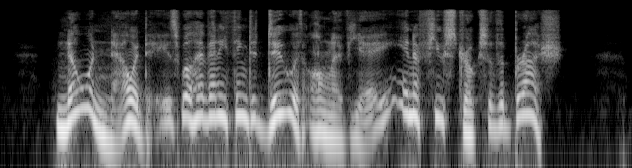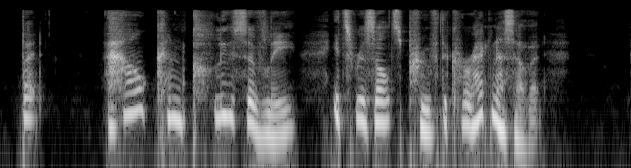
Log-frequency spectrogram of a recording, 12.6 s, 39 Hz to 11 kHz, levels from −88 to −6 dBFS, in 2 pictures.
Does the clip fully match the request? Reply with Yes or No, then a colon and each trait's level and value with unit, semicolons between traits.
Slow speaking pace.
Yes: slow, 130 wpm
